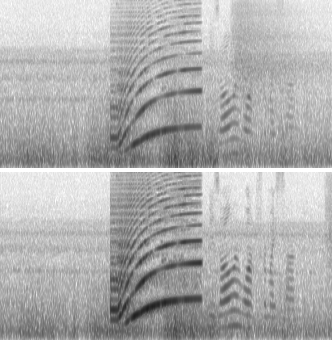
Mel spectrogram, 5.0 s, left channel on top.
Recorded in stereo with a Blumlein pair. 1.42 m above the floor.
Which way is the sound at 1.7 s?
30° right.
